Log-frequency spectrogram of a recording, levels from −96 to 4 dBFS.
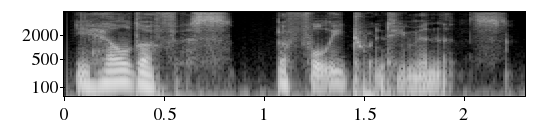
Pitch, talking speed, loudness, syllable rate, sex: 115 Hz, 180 wpm, -21 LUFS, 6.7 syllables/s, male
